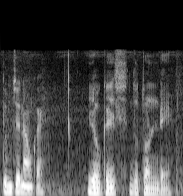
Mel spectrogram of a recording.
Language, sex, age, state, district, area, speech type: Marathi, male, 30-45, Maharashtra, Akola, rural, spontaneous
